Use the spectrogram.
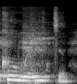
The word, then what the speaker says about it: Koweït: Ouais, le Et- Koweït. En français, on Koweït.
